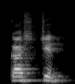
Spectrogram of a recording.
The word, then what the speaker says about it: कश्चित्: श्रुत्वापेनौ, श्रुत्वाप्येनौ वेद न चैव कश्चित्, वेद न चैव कश्चित्, कश्चित्, क के बाद जो श है उस पर हमको आघात देना है, और त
